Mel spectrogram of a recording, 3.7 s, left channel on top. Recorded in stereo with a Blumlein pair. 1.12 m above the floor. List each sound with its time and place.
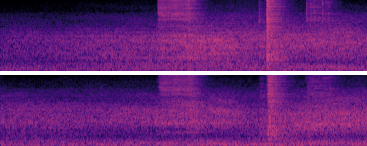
1.6 s a camera shutter: 40° left, 1.6 m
